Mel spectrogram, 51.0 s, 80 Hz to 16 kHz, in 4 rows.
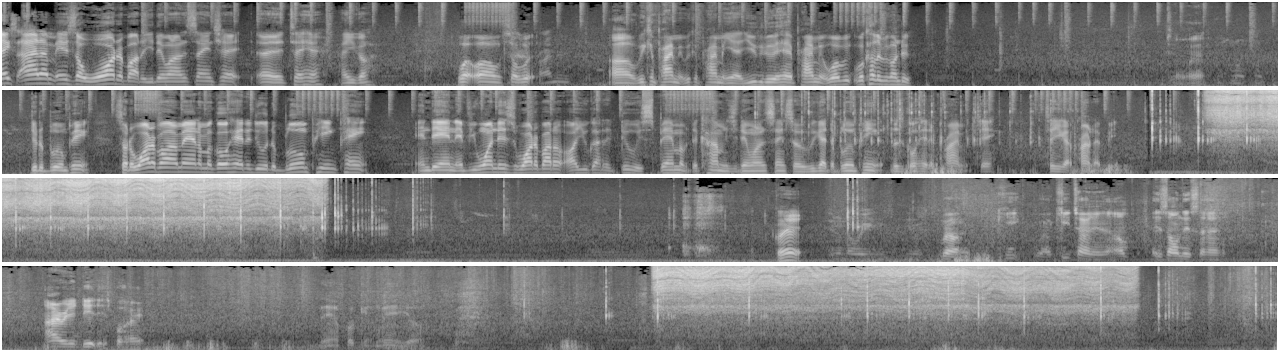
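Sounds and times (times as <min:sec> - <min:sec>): aerosol can spraying: 0:24.5 - 0:29.0, 0:44.8 - 0:50.1.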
